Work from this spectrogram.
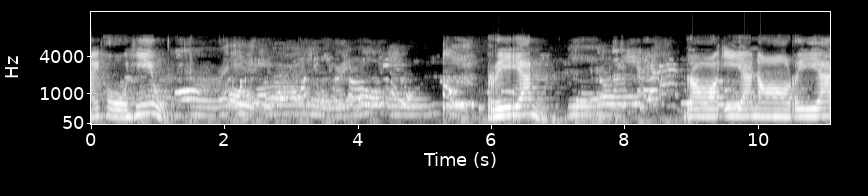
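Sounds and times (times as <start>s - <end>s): children and woman chanting: 1.3s - 5.3s, 7.2s - 9.7s.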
